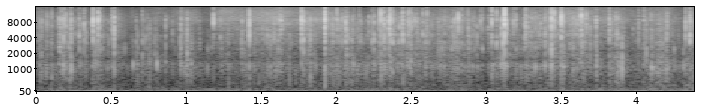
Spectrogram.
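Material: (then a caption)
Plastic film. A folded, clear, thin soft plastic bag is squeezed and unfolded by the fingertips. It gives off a steady run of quiet, bright crinkles and crackles with no pauses, each one very short with no ring.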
